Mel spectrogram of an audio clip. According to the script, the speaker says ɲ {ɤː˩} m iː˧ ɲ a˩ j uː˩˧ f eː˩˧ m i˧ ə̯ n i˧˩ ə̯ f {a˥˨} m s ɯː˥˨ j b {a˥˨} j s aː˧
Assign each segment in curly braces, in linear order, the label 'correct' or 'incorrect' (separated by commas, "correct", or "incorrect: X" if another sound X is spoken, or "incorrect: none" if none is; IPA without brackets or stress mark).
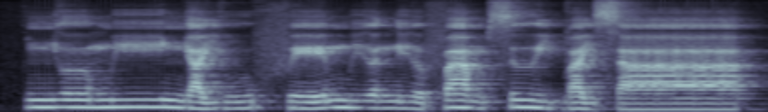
incorrect: ɤː˧, correct, correct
